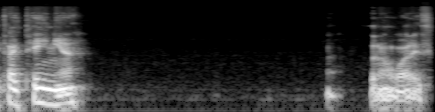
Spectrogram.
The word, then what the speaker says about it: Titania: You pronounce it like I do for Shakespearean stuffs. Okay. Cool. I know someone, I think maybe by accident, pronounced it Tatiana.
